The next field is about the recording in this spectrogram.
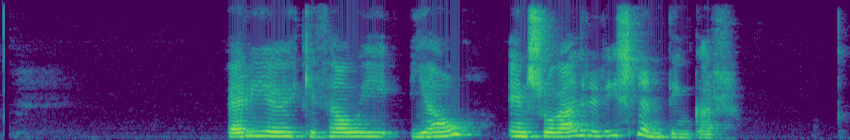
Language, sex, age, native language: Icelandic, female, 60-69, Icelandic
